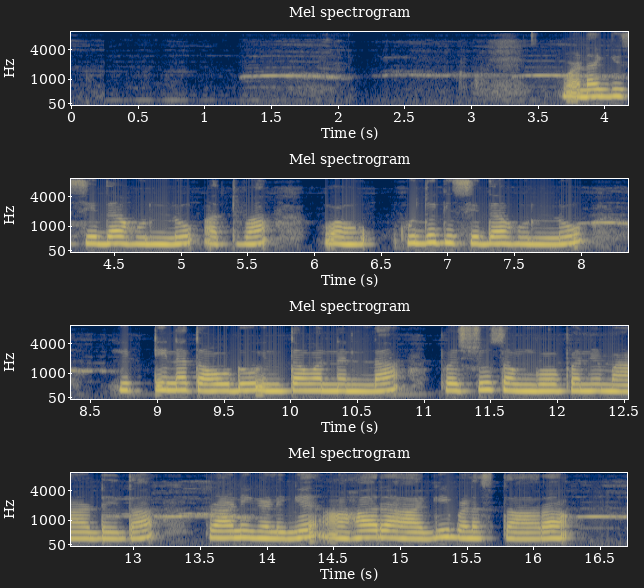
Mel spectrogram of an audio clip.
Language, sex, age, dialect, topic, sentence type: Kannada, female, 25-30, Dharwad Kannada, agriculture, statement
